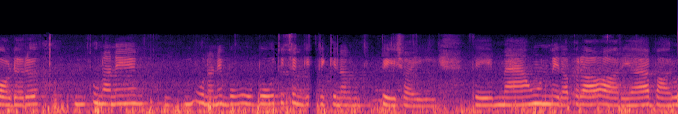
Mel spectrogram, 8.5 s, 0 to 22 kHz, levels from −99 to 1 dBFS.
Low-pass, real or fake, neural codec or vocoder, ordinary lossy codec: 7.2 kHz; real; none; AAC, 32 kbps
